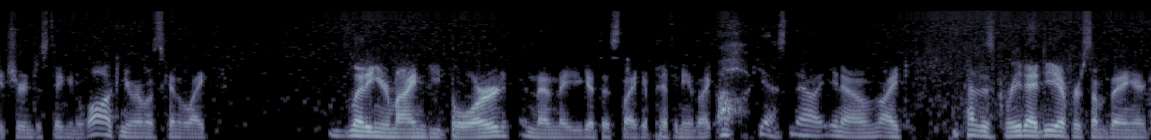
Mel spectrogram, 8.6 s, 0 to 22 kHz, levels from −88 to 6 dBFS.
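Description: Across the whole speech recording, overdone noise removal is audible. The reduction was set so aggressively that bands near the estimated noise floor are gated almost entirely, taking low-level speech detail with them. Pauses fall to near silence sprinkled with chirping artefacts.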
